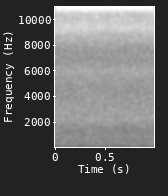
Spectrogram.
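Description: A brief, unbroken roar of cascading water from the Rautwadi falls in Dajipur, loud and near, filling the whole moment.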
